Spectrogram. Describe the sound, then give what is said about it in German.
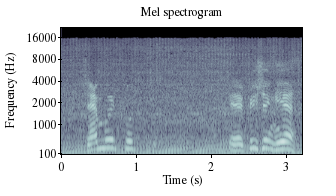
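A small boat engine is restarted while a longline is being wound into a winch aboard a fishing boat. It drones steadily, a low buzzing hum that runs the whole time, while people talk over it in short bursts. “… schmeißt den Motor wieder an.”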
